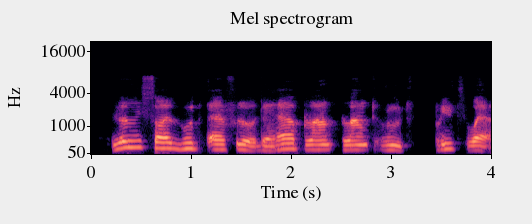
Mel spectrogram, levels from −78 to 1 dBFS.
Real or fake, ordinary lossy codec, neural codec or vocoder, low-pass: fake; MP3, 64 kbps; codec, 44.1 kHz, 2.6 kbps, DAC; 7.2 kHz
